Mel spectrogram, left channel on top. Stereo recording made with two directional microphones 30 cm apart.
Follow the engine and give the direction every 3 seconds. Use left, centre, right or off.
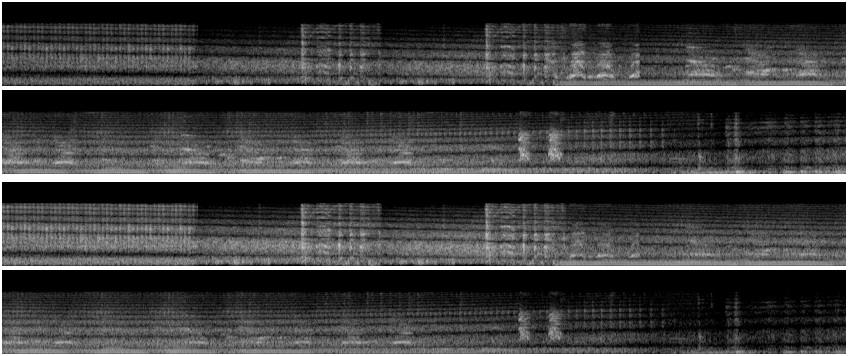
right, right, right, centre, left, left.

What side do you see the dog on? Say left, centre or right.
left.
